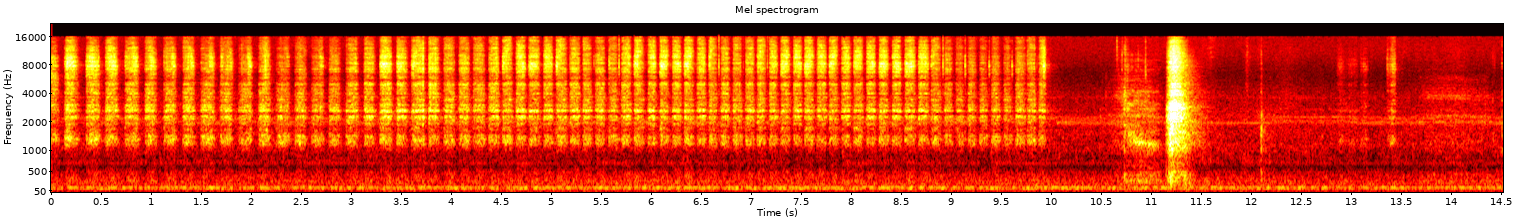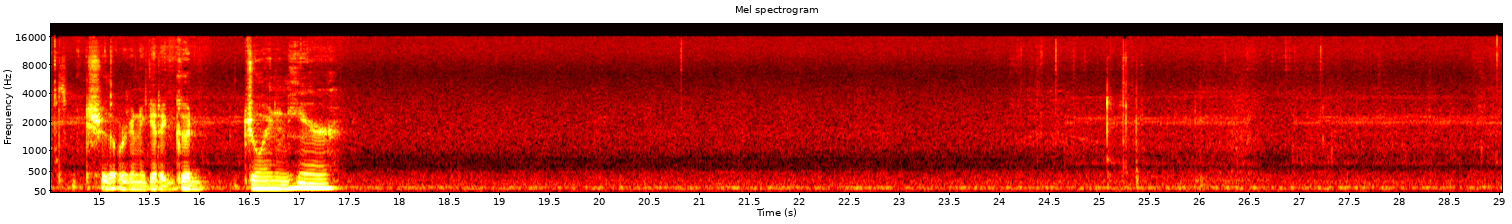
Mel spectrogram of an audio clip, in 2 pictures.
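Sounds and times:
sanding stick rubbing plastic: 0.0s - 10.0s.

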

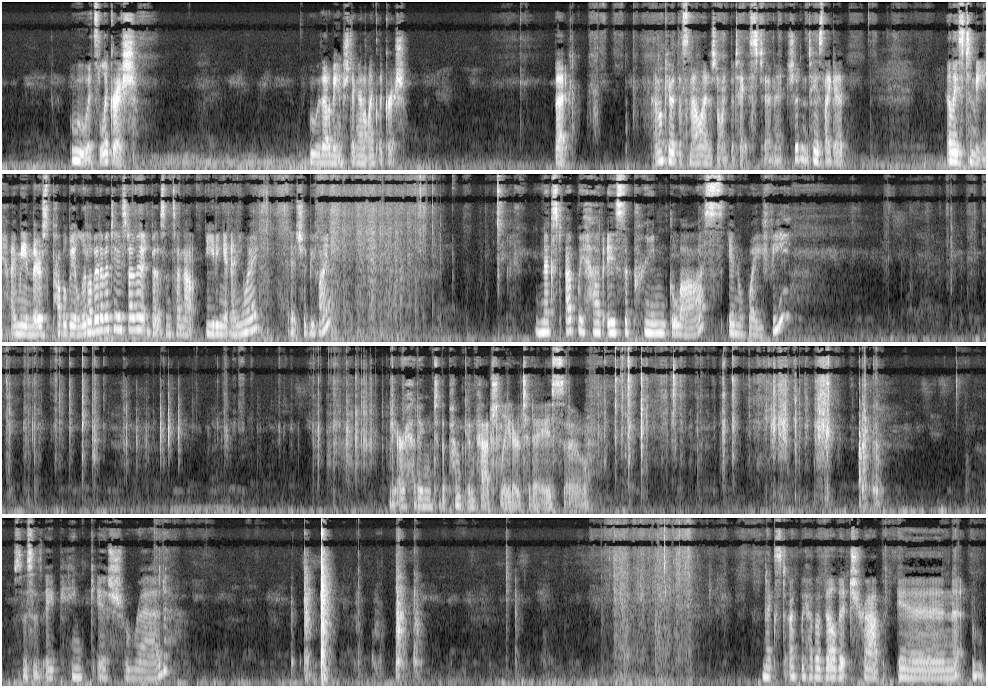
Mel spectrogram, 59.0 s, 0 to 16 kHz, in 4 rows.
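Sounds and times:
soft rustling: 18.1s - 22.0s, 53.1s - 57.7s.

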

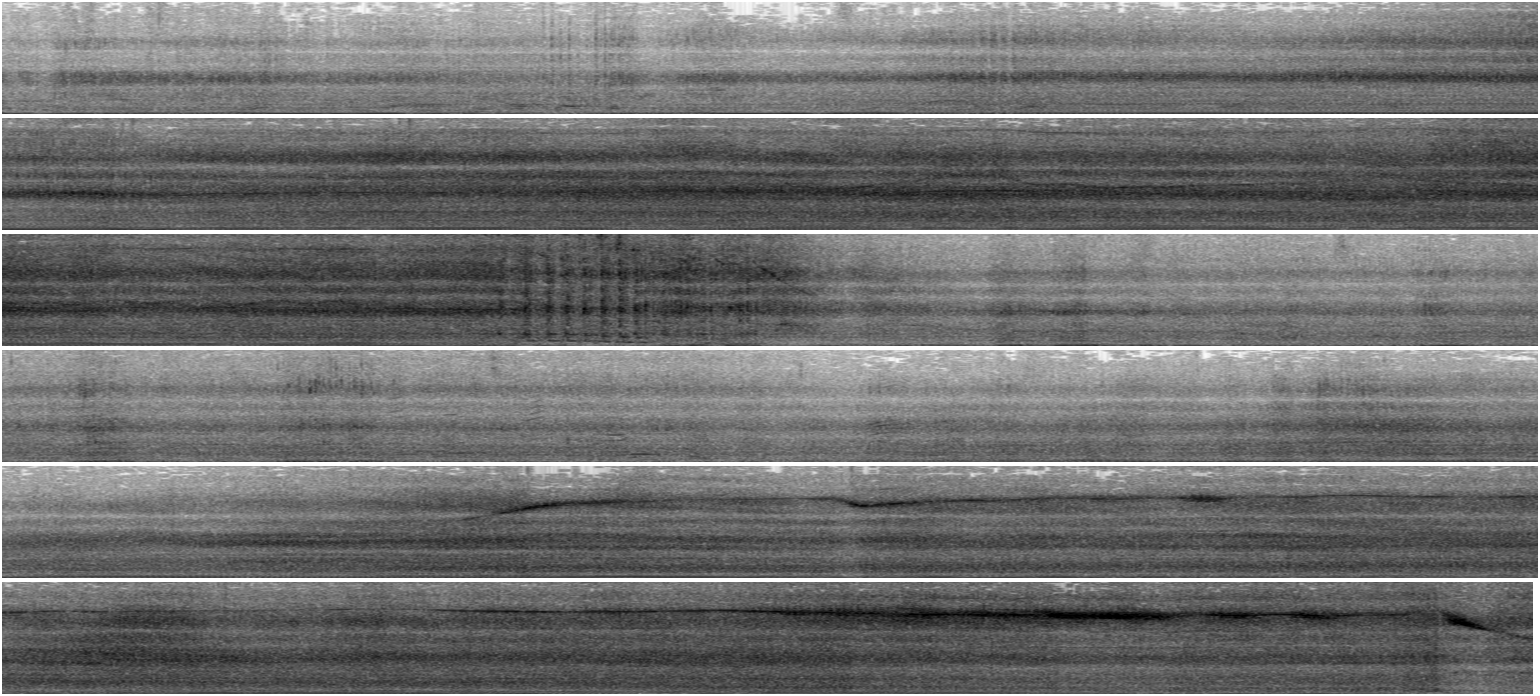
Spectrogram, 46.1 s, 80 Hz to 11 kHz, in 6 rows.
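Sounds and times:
tractor engine running flat out: 15.1s - 20.4s.

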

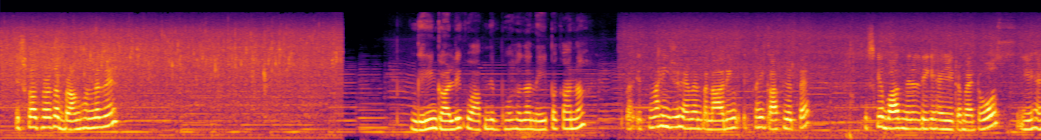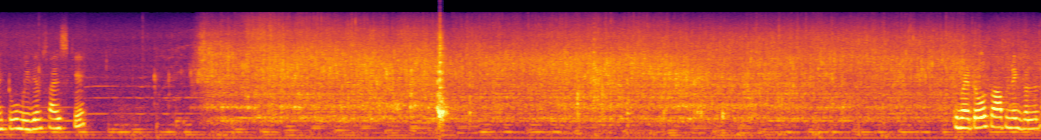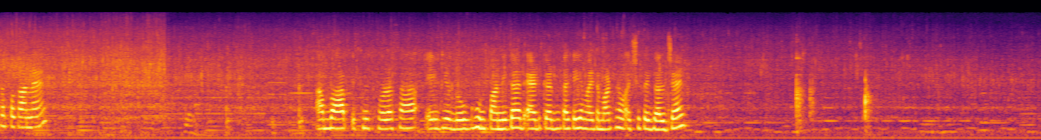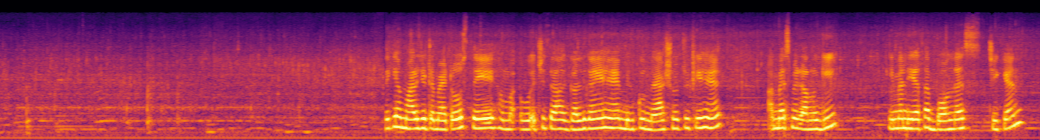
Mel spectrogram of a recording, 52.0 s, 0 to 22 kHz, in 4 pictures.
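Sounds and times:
tomatoes sizzling in oil: 0.0s - 4.3s, 7.8s - 52.0s
spatula knocking wok: 28.8s - 30.2s.

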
